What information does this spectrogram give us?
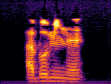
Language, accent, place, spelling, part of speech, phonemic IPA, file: French, France, Lyon, abominaient, verb, /a.bɔ.mi.nɛ/, LL-Q150 (fra)-abominaient.wav
- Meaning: third-person plural imperfect indicative of abominer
